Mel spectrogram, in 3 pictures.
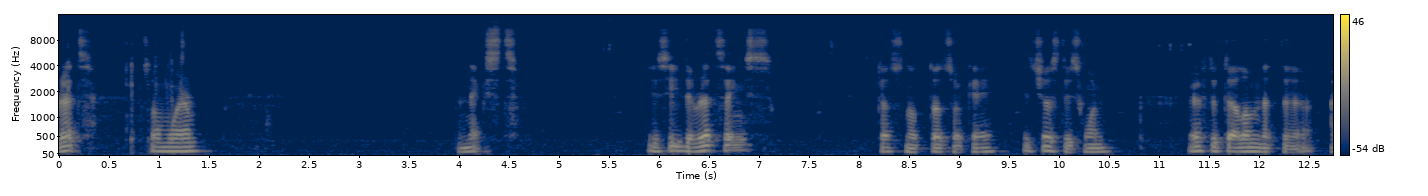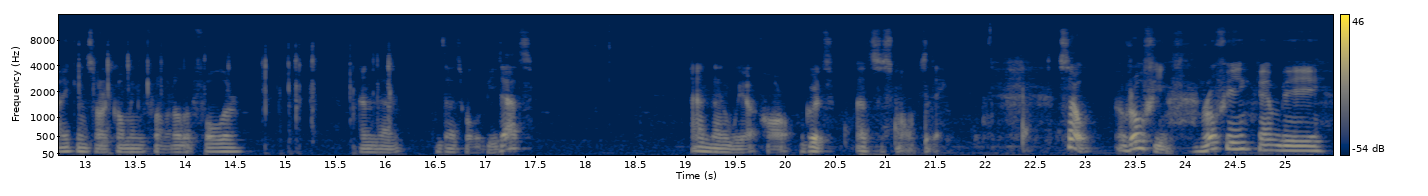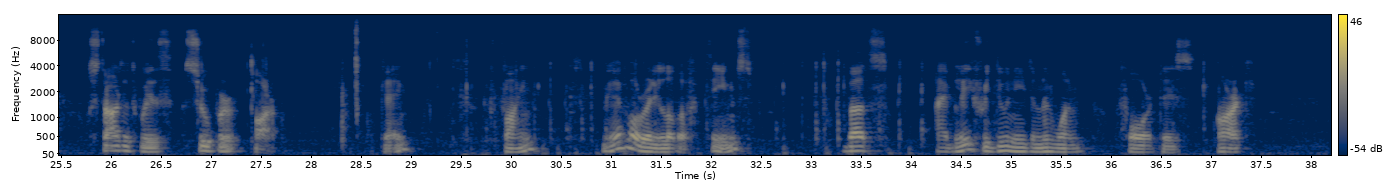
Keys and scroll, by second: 0.0-0.9 typing, 1.1 Return, 12.7-15.6 typing, 15.9 ctrl+s, 27.4 super+r, 29.6 Down, 29.9 Down, 30.1 Down, 30.3 Down, 31.0 Down, 31.1 Down, 31.5-33.1 Down, 34.1 Down, 34.4 Down, 36.4 Down, 36.9 Down.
